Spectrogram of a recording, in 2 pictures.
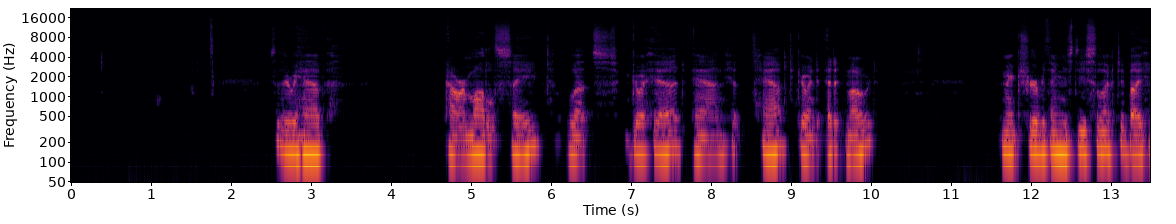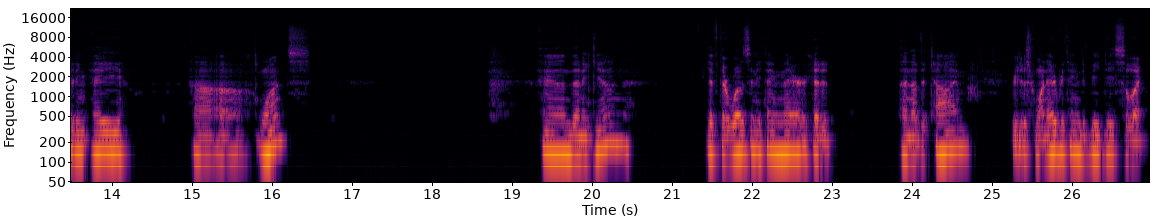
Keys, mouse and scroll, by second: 9.0 Tab, 10.4 a, 15.9 a, 20.0 a.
